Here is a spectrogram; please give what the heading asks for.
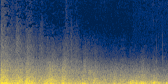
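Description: A loud rumble of thunder from lightning striking the WBCN radio station in Boston rolls on through the whole stretch, deep and continuous with swelling bursts, no voices present.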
